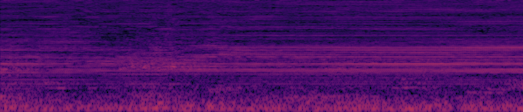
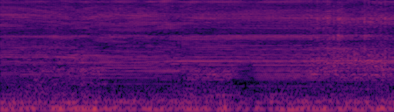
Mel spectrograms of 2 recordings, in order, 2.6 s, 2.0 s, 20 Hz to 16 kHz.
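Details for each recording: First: These bad boys are pretty quiet. I like them. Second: Surker SK 7206 cordless T-outliner hair clipper cutting hair; steady, high, buzzy motor hum with no clear slowing or stalling. The owner wonders whether it is bogging down, but it cuts without pulling; cause of the odd tone unknown.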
